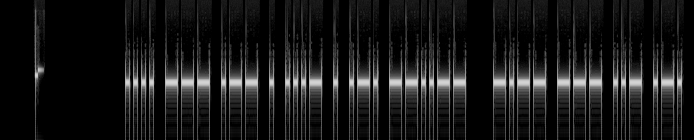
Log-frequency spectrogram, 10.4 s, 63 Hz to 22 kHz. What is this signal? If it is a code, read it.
Morse code, heard as a keyed tone, about 20 wpm, 700 Hz. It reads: HOWEVER, YOUR
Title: Sentences from Top 1200 Words 20wpm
